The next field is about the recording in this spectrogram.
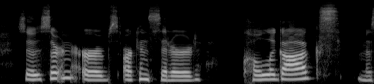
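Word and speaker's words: cholagogues: So cola like C O L A. And then goss but with a G.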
